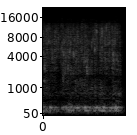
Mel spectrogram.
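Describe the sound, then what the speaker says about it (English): Strained banana tea liquid is poured into a watering jug, a steady close splashing stream that runs evenly for about a second before cutting off. "I'm going to be pouring that into my watering jug"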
